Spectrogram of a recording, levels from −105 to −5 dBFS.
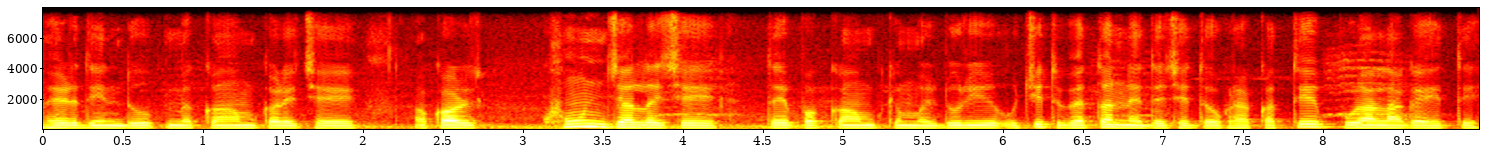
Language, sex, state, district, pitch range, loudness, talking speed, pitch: Maithili, male, Bihar, Madhepura, 135-145 Hz, -19 LUFS, 175 wpm, 140 Hz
